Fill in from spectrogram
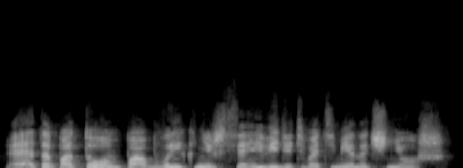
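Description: A woman voicing a stern, bossy, gruff old woman in an audiobook. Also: mid-range voice, sing-song, measured pace, lo-fi sound. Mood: amused. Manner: gruff, commanding. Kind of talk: audiobook character voice.

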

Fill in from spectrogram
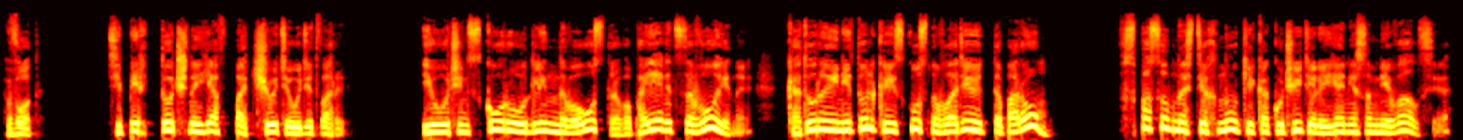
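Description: Male audiobook narrator, wry first-person telling, warm dark tone, dry close sound. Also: high-pitched, brisk, no room sound. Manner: lively first-person storytelling with wry asides.

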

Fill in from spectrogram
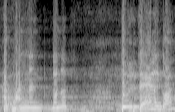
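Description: An older man with a Southern Vietnamese accent, a Buddhist monk giving a folksy Dharma talk who keeps asking the audience "right?" and slows down to recite and sing verses. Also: high-pitched, poor audio.

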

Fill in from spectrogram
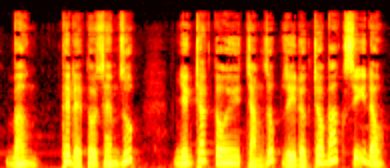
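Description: A man's voice: on the high side, lively intonation, fairly quick, warm tone, dry recording, close to an everyday voice. Brief: male narrator as a distraught middle-aged mother in an audio story, sobbing and pleading, dry close sound. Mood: shaky.

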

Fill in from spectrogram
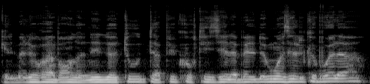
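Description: A man voicing a furious, miserly old male farmer who shouts and stammers with rage. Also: fairly low pitch, little pitch movement, fast talker, lightly acted. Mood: ranting.

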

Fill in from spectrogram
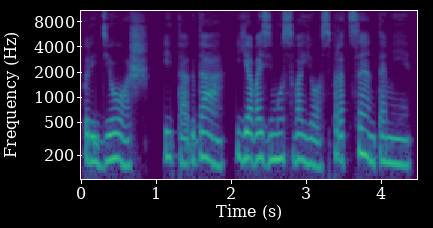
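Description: Woman voicing a slow, low alpha werewolf man. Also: fairly even intonation, darkish tone, no echo, studio quality. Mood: menacing. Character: menacing male alpha werewolf, calm and controlling.

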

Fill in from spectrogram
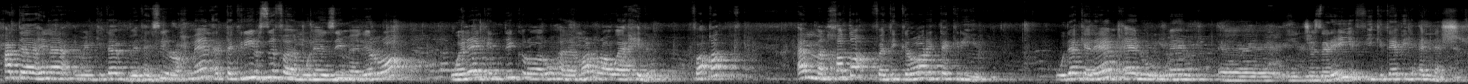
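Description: A woman with an Egyptian Arabic accent teaching a live class, explaining quickly and quizzing her students. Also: on the high side, a little mellow. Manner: explains then demonstrates sounds slowly, quizzing students. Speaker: Quran recitation teacher. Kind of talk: live class lecture on tajweed. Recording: very echoey room with people around.

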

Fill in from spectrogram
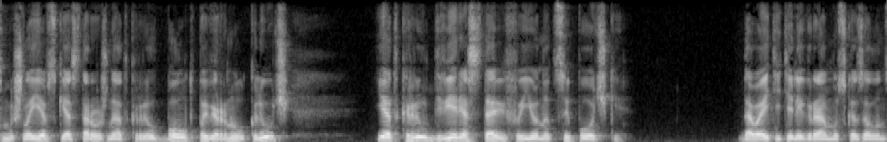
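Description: A man reading a novel aloud as an audiobook narrator, with a measured, dramatic storytelling manner. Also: lowish voice, a little mellow.

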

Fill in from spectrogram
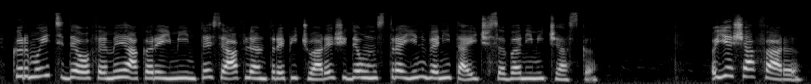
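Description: A woman reads a novel aloud as an audiobook narrator, carrying every character's lines in her own voice. Her voice sits high. The sound is dry and close, with no room around it. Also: no echo.

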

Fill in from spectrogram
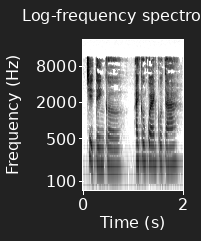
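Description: A curt, arrogant rich young man from a storybook, voiced by a woman narrator. He talks clipped and cold at an ordinary middle pitch. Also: flat delivery, measured pace, mellow, lightly acted.

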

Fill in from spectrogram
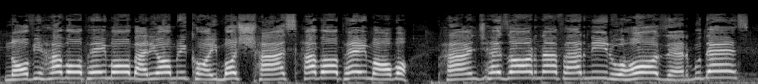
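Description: A self-important police colonel, played by a man, talks in a stiff, formal way and bristles at the slightest challenge. His voice sits extremely high for a man. It is recorded dry, with almost no room sound, for a radio comedy sketch. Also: fairly even intonation, fairly bright tone, no room sound. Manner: formal, indignant, takes offence quickly. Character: pompous touchy male police colonel, gullible. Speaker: colonel being interviewed. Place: radio studio.

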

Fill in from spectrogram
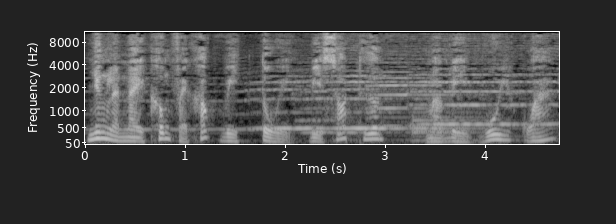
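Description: A man narrating a late-night radio story in a steady storytelling manner. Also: on the low side, moderate pace, over music.

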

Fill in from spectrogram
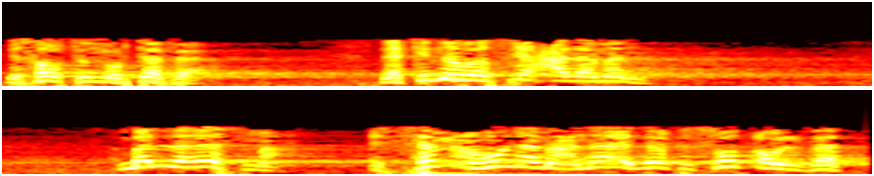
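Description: Egyptian man, high voice, teaching a religious lesson and quizzing his listeners, recorded in a reverberant hall. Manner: asks the audience questions and answers them himself. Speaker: sheikh teaching Quran commentary. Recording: tinny lo-fi sound in a reverberant hall.

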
